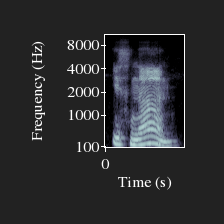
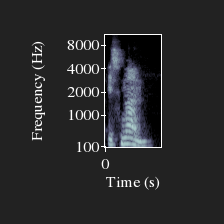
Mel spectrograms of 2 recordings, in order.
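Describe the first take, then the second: First: The second vowel is drawn out long. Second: The second vowel is short. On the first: The speaker calls it right. "ditekan di ayun, karena di situ ada mad" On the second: The speaker calls it wrong. "jangan dibaca isnan"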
